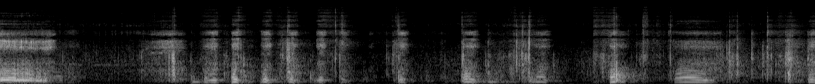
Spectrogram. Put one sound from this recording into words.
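Pages of a book riffle and rustle under a hand.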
